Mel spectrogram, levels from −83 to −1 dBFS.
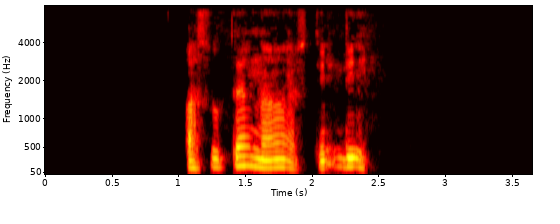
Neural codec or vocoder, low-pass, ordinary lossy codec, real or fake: none; 7.2 kHz; Opus, 64 kbps; real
